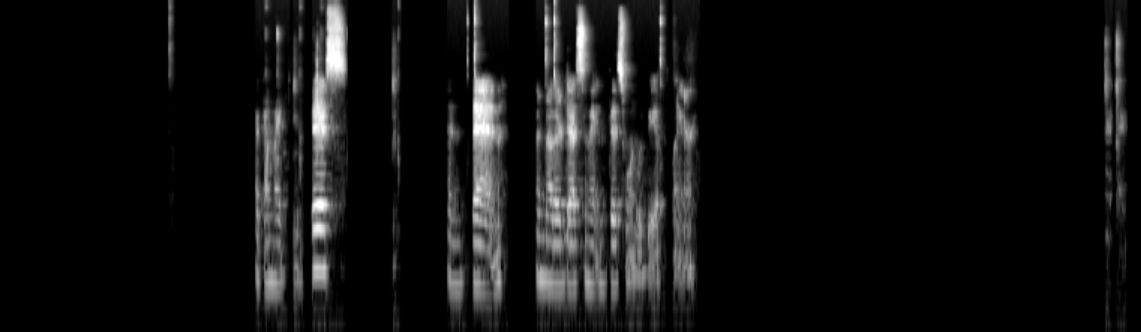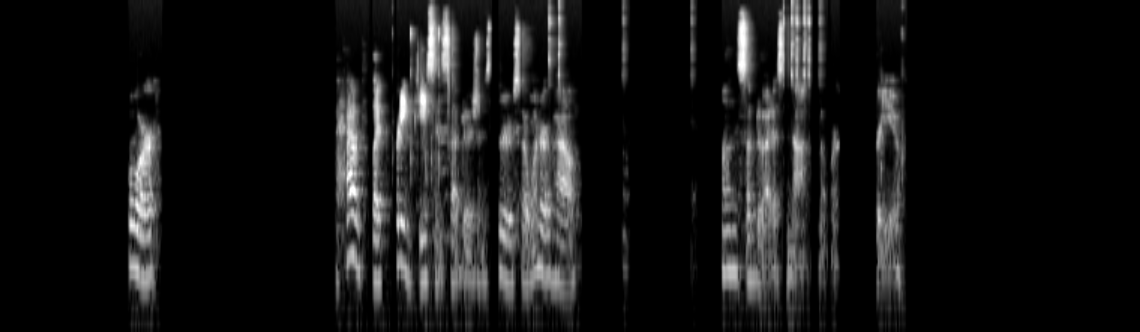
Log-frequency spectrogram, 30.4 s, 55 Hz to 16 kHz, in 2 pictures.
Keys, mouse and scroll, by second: 2.5 middle click, 4.0 shift+middle click, 4.2 middle click, 5.2 shift+middle click, 6.2 click, 9.3 middle click, 10.9 click, 14.6 ctrl+z, 15.1 click, 15.2 click, 15.4 scroll down 1, 15.7 middle click, 16.4 shift+middle click, 18.0 middle click, 18.0 click, 19.4 middle click, 19.6 scroll up 1, 20.4 middle click, 20.9 shift+middle click, 22.5 click, 22.6 click, 25.6 click, 26.9 scroll down 1, 27.2 middle click, 28.2 shift+middle click, 28.6 middle click, 28.6 middle click, 29.9 click.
